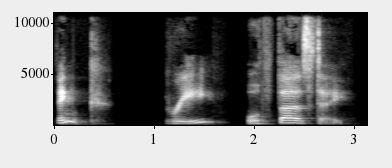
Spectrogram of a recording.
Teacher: The first one, th, is voiceless. This means you don't use your voice to pronounce it. It's just air. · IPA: /θ/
